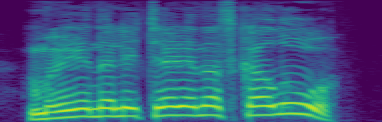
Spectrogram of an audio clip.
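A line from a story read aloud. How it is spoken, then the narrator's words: Shout. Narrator (Russian): крикнул Корлис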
